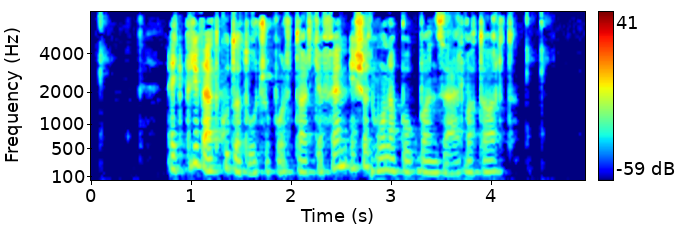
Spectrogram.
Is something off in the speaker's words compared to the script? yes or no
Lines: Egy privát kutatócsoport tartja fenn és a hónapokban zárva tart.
no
